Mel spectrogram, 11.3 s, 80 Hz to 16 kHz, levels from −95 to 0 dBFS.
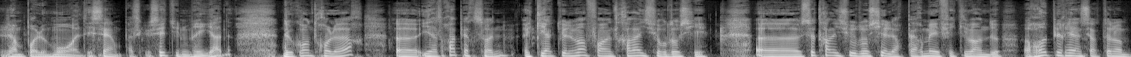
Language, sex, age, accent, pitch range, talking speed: French, male, 60-79, French, 125-170 Hz, 200 wpm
